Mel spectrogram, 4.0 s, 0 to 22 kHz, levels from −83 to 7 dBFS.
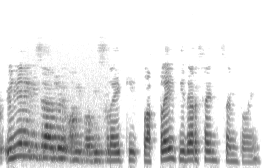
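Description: A switch to a distant microphone runs from 0.34 s to 1.66 s in this speech clip, beginning just before "legi la plej". Over that span the sound turns suddenly roomy and hollow, with thinner bass, and room noise rises to roughly 35 dB below the speech, though the overall level barely changes. The likely cause is that the close microphone dropped out and a more distant pickup, such as a camera microphone, carried the recording until the close signal snapped back.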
